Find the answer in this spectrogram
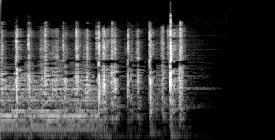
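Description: Opening sound effect: a rapid, irregular run of sharp clicks like typing over a held musical chord. The chord cuts off less than a second in and the clicks stop about a second and a half in, leaving silence.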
